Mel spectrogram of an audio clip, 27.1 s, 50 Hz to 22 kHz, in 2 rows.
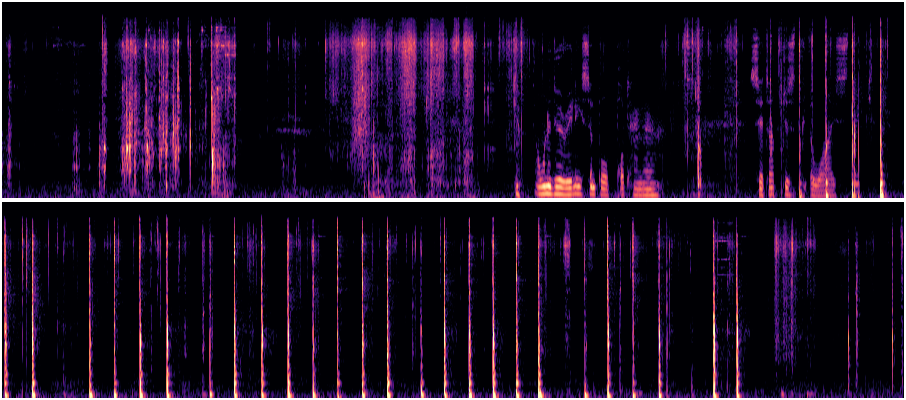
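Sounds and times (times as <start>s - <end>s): blade chopping wooden stick: 11.7s - 14.2s, 14.8s - 23.6s.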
